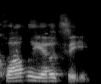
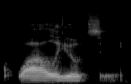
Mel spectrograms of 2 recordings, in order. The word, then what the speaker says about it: Quagliozzi: pronounce your last name it's quality if you just silent g silent g sorry what is the diseases are there these are there so it's just quality this is why i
